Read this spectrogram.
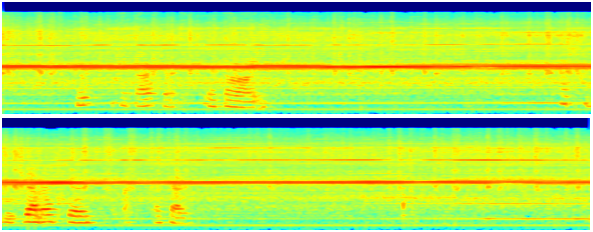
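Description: A small rotary grinding tool whines steadily.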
